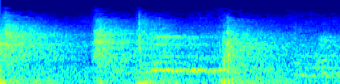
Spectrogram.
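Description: A few heavy thuds from wrestlers hitting each other and the ring, over the noise of the crowd and some voices.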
